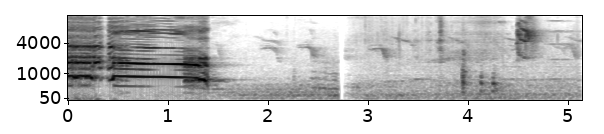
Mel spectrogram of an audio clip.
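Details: Loud rooster crowing: the final second of a strained, rough crow ends sharply, then quiet settles with scattered high chick peeps and a few soft clucks.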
